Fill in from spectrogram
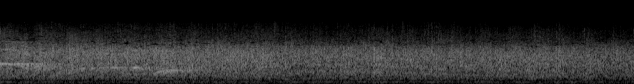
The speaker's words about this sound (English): Congratulations. Turn and face the congregation. Congregation, round of applause for this young man.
